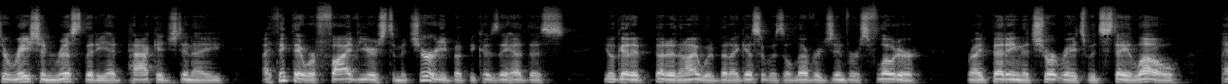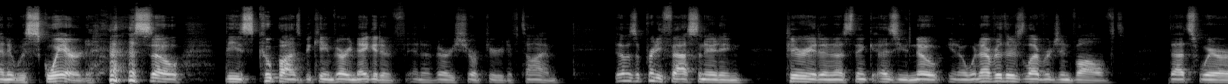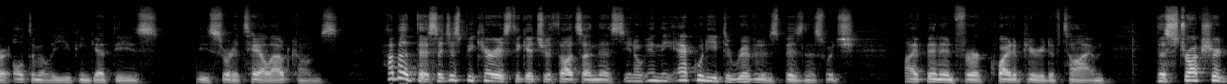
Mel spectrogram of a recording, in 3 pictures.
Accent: American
